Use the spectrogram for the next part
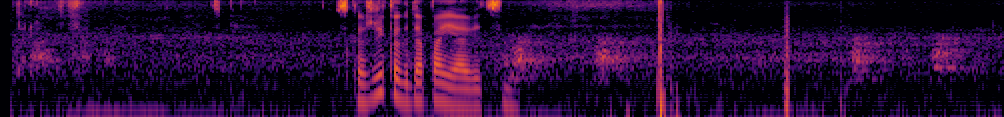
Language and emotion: Russian, neutral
